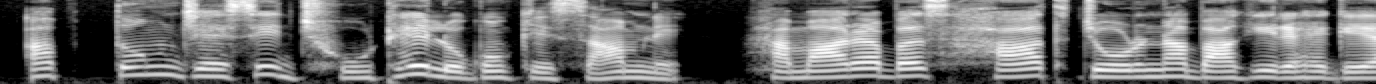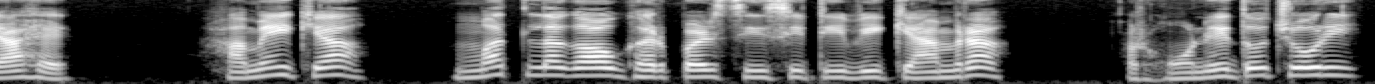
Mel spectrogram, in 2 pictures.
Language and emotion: Hindi, disgusted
